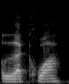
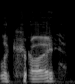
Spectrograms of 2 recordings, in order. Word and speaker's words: LaCroix: but no it's not LeCrae they say it Lacroix that's what they say oh my god really yes they say it's Lacroix it rhymes with enjoy that's literally what the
